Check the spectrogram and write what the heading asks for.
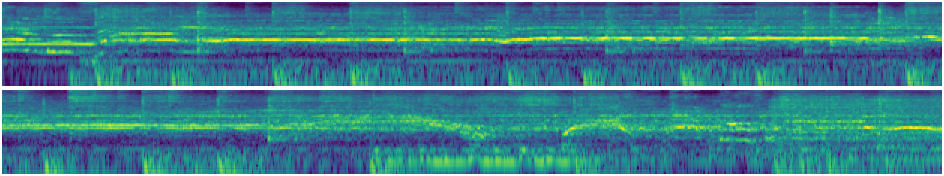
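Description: Live hard rock band playing loud, a woman singing long held notes over electric guitar, bass and drums, heard from the audience in a hall.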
